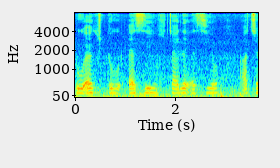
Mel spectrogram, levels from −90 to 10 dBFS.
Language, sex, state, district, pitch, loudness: Bengali, male, Tripura, West Tripura, 150 Hz, -21 LUFS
